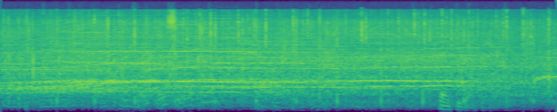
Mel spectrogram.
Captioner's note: audience applauds; audience cheers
